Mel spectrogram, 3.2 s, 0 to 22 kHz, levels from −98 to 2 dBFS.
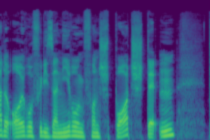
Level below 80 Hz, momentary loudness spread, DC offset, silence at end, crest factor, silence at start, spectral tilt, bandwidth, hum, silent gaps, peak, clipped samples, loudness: -58 dBFS; 4 LU; under 0.1%; 0.3 s; 16 dB; 0 s; -6 dB/octave; 16.5 kHz; none; none; -10 dBFS; under 0.1%; -25 LUFS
